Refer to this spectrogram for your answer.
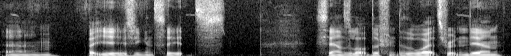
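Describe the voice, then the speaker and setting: A young man talks in a very low, gravelly voice, loose and rambling, with casual swearing. The sound is close and dry, with no room around it. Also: completely flat delivery, normal speed, mellow, no echo. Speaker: travel vlogger. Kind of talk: casual chat.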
